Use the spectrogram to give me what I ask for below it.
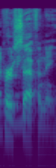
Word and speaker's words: Persephone: Am I saying that right? Persephone. – Persephone. Yes, that is correct.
